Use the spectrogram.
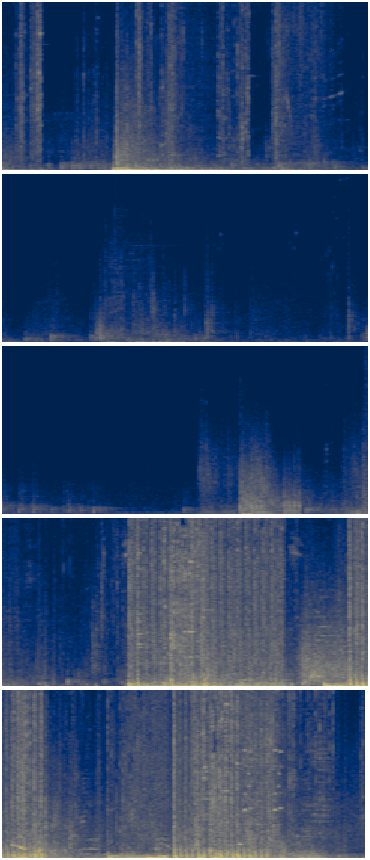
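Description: Rapid bursts of gunfire in the battle royale shooter Apex Legends. The firing is loud and broadband, coming in clustered volleys with quieter gaps between them, and it grows denser and more sustained toward the end.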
